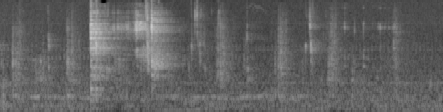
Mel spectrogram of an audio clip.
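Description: Metal fork clinking and scraping against a ceramic plate while food is scooped up: a sharp clink about a second in, a short scrape right after it, then a few lighter taps.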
